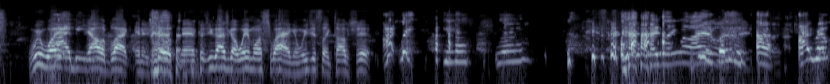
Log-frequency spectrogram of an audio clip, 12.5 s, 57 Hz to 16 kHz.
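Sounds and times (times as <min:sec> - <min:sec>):
people imitating a dog barking: 0:00.0 - 0:07.3, 0:08.6 - 0:11.4
speech: 0:00.4 - 0:12.4
laughter-like bursts: 0:00.8 - 0:03.6, 0:08.8 - 0:11.2.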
